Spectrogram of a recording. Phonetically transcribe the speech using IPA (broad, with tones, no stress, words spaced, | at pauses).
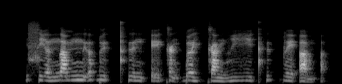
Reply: si˧˩ə̯na˨˦mnɨ̰˧˥ə̯ ɓɨ˨˩t̚t̪ʰɨ˧˩n ʔḛ˧˥ka̰˧˨ŋ ɓə˧˩j ka˧˩ŋvi˧ ɣi˨˦t̪ʰɨ˦˥k̚ve˧ ʔa̰˧˨mʔ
